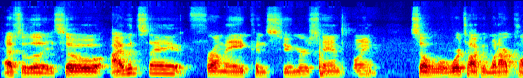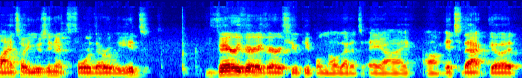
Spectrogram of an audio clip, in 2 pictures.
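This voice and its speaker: A man who founded an agency, a podcast guest explaining his work in relaxed casual chat, with many fillers. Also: mid-range voice, unhurried.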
